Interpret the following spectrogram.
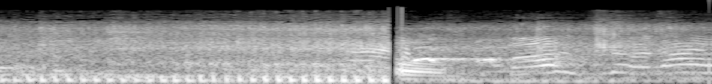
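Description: A motorbike engine running close by, its low pulsing sound growing louder until it cuts off suddenly a little over a second in. High women's voices calling out follow.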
